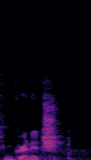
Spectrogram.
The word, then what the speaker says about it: Greenwich: Well, I mean, these are from the same culture that pronounces G R E E N W I C H is Greenwich.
